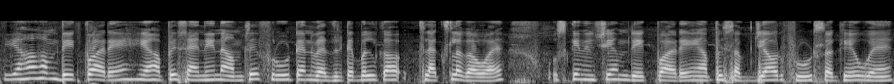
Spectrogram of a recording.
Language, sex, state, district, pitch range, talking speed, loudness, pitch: Hindi, male, Rajasthan, Jaipur, 190-225 Hz, 230 wpm, -14 LUFS, 210 Hz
